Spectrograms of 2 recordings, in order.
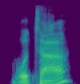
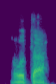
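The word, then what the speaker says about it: قطعة: Gut'ah, like qit'ah, a piece. Gut'ah.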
